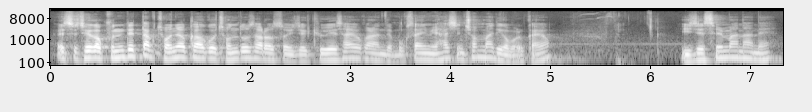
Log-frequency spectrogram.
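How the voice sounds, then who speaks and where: A man's voice: fairly high pitch, quick pace, few pauses, darkish tone. A man in his thirties, a pastor preaching a sermon, telling candid self-mocking stories and acting out quotes.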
